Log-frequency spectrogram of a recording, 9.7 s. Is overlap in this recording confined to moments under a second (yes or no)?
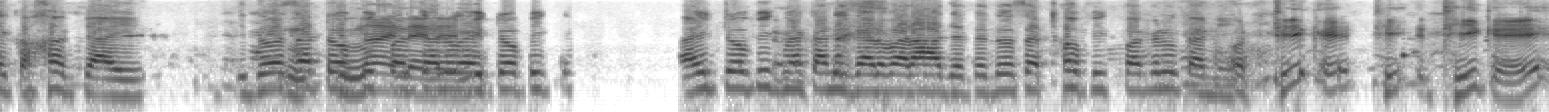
no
